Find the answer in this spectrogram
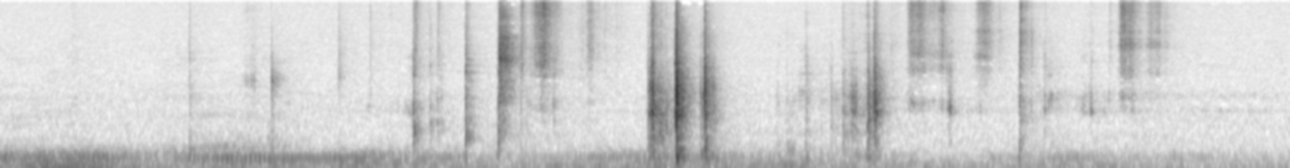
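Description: Irregular sharp crinkles and clicks of a small plastic bag of resin diamond-painting drills being handled. They start about a third of the way in, are loudest a little past the middle and die away near the end.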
